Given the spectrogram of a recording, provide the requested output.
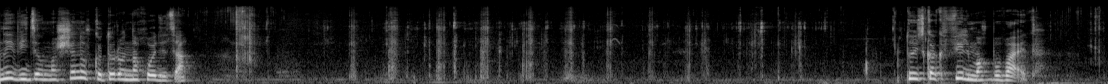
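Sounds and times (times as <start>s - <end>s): person chewing cucumber: 2.2s - 9.1s, 10.5s - 11.0s.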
